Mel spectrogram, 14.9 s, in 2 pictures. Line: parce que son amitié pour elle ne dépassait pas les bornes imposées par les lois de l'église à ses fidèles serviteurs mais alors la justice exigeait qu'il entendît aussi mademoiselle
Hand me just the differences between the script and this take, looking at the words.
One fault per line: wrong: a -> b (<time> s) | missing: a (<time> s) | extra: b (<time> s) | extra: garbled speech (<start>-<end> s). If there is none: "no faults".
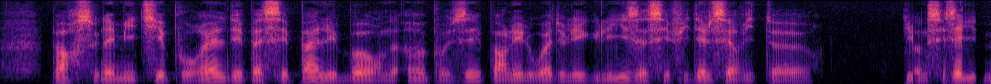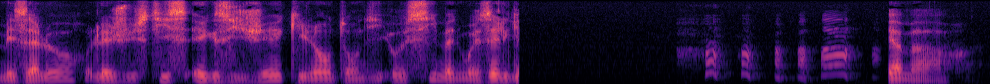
missing: que son (0.7 s)
missing: ne (1.7 s)
extra: garbled speech (6.8-7.3 s)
